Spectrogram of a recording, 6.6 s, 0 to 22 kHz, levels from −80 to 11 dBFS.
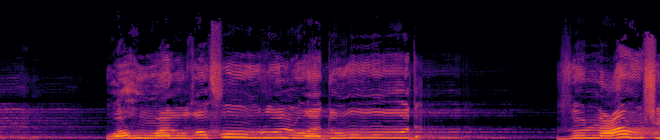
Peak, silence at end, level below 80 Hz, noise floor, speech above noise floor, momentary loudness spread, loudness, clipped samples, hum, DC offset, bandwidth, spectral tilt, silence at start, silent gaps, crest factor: -2 dBFS; 0 s; -82 dBFS; -52 dBFS; 34 dB; 23 LU; -18 LUFS; under 0.1%; none; under 0.1%; 19 kHz; 1 dB/octave; 0 s; none; 18 dB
